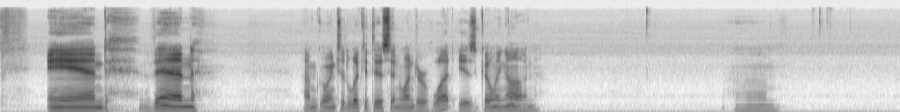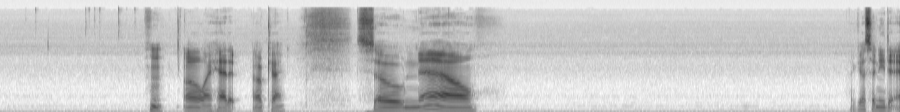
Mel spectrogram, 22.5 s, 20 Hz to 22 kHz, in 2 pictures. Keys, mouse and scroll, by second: 3.0 middle click, 4.2 shift+middle click, 5.2 middle click, 8.1 a, 9.5 click, 10.3 a, 11.1 middle click, 12.4 a, 12.9 a, 13.2 middle click, 19.4 click.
